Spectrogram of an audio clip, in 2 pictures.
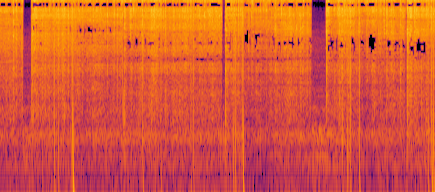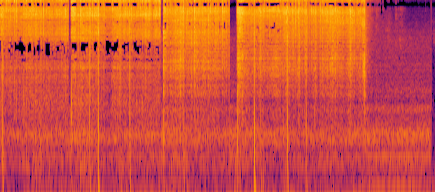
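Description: Stick (arc) welding on steel: the electrode crackles and hisses steadily as a bead is laid. The arc cuts out briefly three times and stops about sixteen seconds in.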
